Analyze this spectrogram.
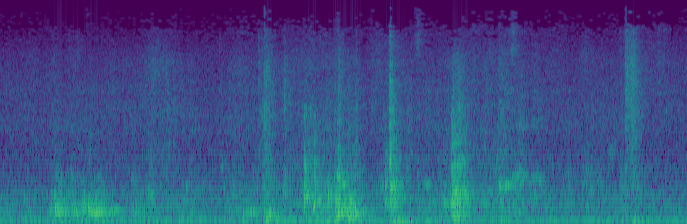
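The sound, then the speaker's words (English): A door to a lesson room creaks open and thuds shut as a latecomer enters, with a few scattered knocks and clunks, plus shuffling movement and low room noise in between, in an otherwise quiet space. “I'll emphasize again that had this building been designed that the doors into shiur rooms were in the back, I wouldn't mind so much that people come late.”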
